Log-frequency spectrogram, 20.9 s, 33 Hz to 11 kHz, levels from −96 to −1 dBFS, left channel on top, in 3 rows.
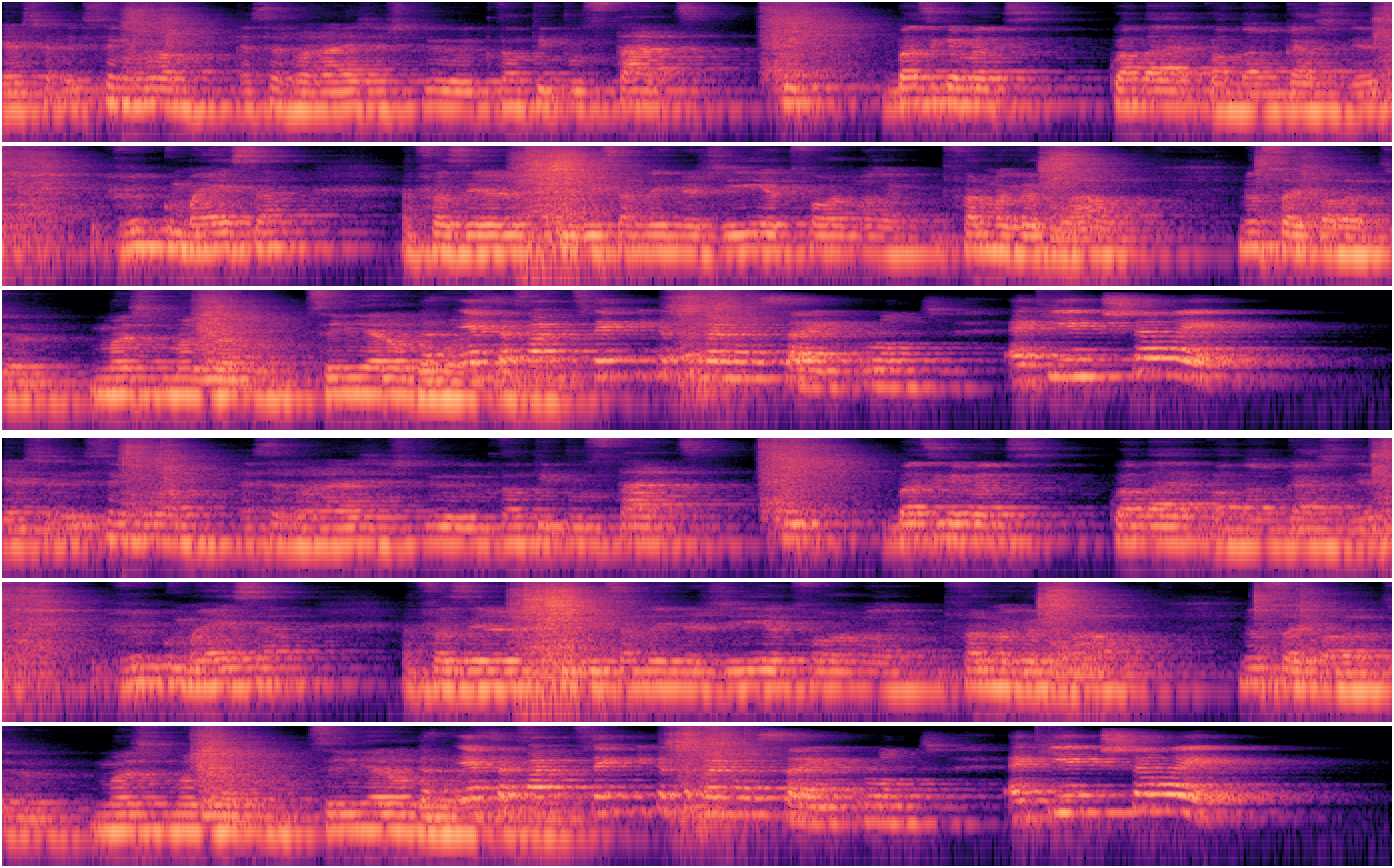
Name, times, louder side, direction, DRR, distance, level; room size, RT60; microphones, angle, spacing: voice 1, 0.0-3.5 3.9-5.2 5.5-7.1 7.4-16.8, left 1 dB, 50° left, 0 dB, 0.3 m, -27 dB
sound 1, 0.6-0.9 3.8-4.2 6.8-7.3 9.5-9.9 12.1-12.4 13.2-13.6 14.8-15.2 17.2-17.7 19.1-19.2, right 2 dB, 60° right, 0.7 m, -28 dB
voice 2, 16.0-18.4 18.9-19.9, equal, 80° right, -3 dB, 1.0 m, -23 dB
2.8 x 2.5 x 3.2 m, 1.0 s
head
